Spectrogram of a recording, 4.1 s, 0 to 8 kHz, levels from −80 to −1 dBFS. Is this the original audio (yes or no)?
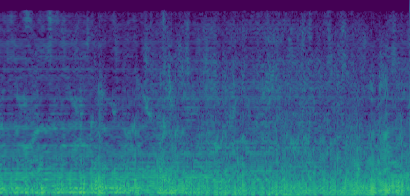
no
